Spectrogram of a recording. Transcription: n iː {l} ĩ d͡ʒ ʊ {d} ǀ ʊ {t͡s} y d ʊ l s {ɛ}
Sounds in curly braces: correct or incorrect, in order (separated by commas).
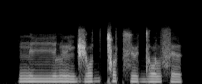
correct, correct, correct, incorrect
